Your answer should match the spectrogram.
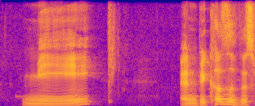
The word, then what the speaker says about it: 米: It's pronounced mi, and because of this pronunciation, it is also used to mean meters.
